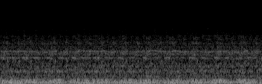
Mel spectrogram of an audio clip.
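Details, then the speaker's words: Warm 1967 Chevrolet Chevelle SS V8 idling before a test drive: steady low burble with an even rhythm and a faint whine from its timing gear (not a chain). Smooth, healthy normal idle. "We're idling real nicely. We'll keep an eye on our test temp gauge, and let's take it for a little test drive to see how she runs."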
